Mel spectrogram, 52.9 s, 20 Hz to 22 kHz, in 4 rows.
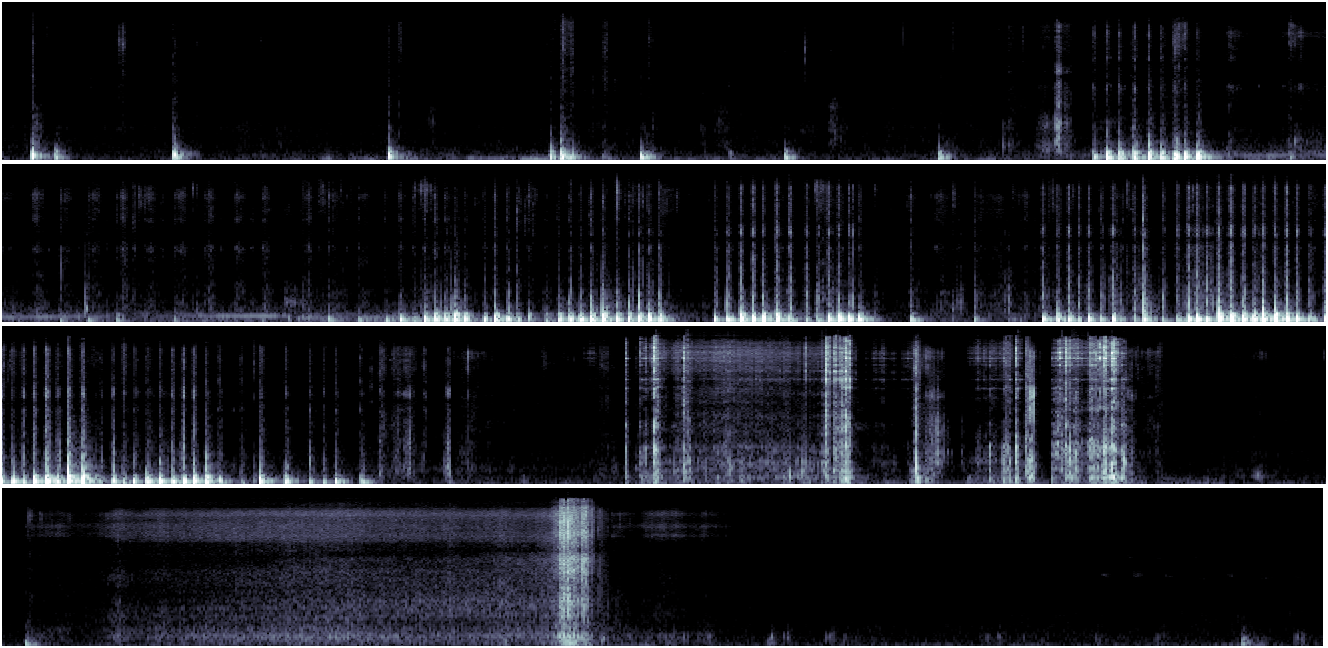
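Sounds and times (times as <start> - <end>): hissy scraping: 40.7 - 45.8
sand squished and crackling: 45.1 - 45.8.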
